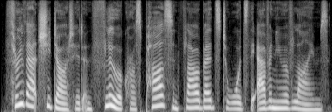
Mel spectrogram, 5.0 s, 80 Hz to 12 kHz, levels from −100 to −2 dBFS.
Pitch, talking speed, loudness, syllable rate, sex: 205 Hz, 180 wpm, -17 LUFS, 4.8 syllables/s, female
